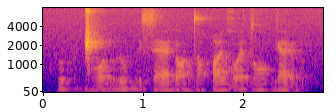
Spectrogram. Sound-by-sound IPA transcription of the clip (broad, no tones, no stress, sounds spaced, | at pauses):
ʊ b ɡ͡ǁ ɔ r ʊ b ɪ s æ ɗ ɒ d̪ ʊ qʷ i ʁʷ æ d ɔ ɡ æ b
